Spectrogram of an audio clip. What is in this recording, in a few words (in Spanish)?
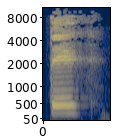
"teg", Silabas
